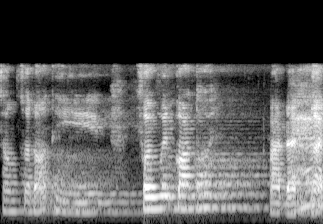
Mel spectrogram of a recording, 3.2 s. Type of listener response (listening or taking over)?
taking over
